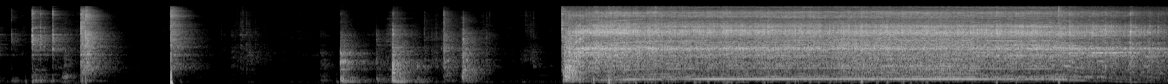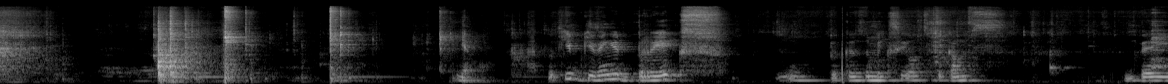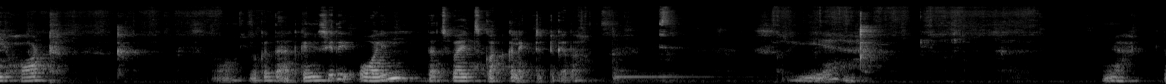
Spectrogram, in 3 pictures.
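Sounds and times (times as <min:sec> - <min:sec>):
mixer grinder grinding: 0:05.6 - 0:12.3.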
